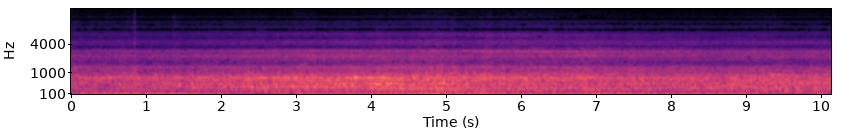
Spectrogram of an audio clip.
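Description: EMD WDP4D diesel locomotive, with its two-stroke V16 engine, running slowly past as it pulls into the platform. The engine is loudest about four seconds in, followed by the steady noise of passenger coaches rolling by.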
